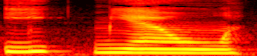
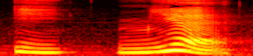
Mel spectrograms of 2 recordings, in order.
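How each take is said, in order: First: The final vowel is nasal. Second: The final vowel is a plain e. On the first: The speaker calls it wrong. "not imię" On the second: The speaker calls it right. "we just pronounce it as normal E. So imię is how we pronounce it"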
